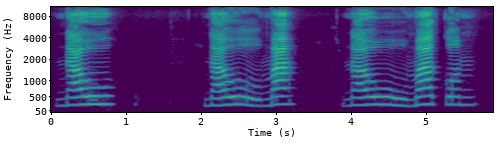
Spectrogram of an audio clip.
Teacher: واو ساکن سے پہلے زبر، واو لین ہے، اس لیے ہم نے اسے کھینچنا بالکل نہیں ہے۔ نو، نوم، نومکم، باریک کاف اور میم ساکن، کاف کو باریک رکھیں گے۔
